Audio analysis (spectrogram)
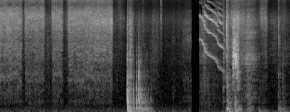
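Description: Several short, close hissing spray bursts of oil shine hair spray from a pump bottle, followed by some soft knocking and rustling handling sounds.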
